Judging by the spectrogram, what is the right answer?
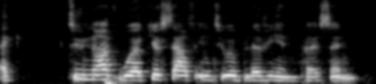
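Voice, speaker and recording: A woman's voice: fairly low pitch, fairly even intonation, measured pace, mellow. A woman giving a casual spiritual tarot reading, chatty and rambling, full of fillers, speaking encouragingly straight to the listener. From not American. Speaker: tarot reader.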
